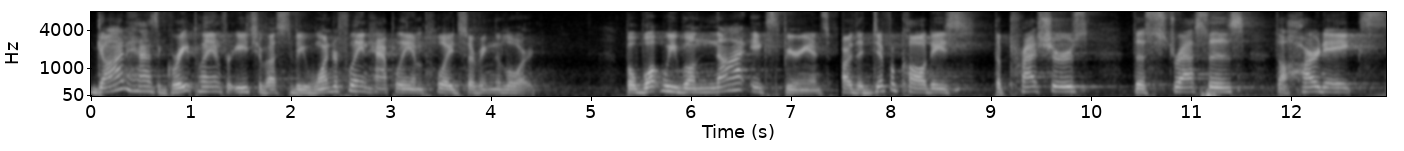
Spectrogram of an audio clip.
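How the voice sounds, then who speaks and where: Here a man speaks at a fairly high pitch with lively intonation and a bright, sharp, animated tone. The recording is very clean, with a silent background. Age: 60s. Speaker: guest preacher, business owner. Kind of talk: sermon.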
